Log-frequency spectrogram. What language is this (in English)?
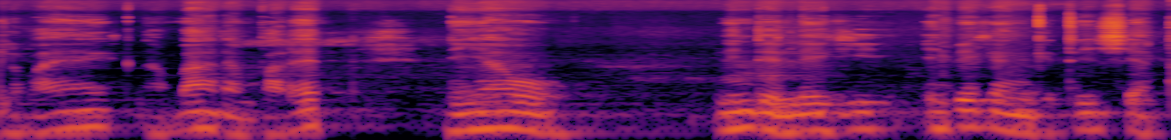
Masai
